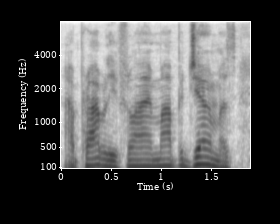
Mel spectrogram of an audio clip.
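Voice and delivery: normal talking voice

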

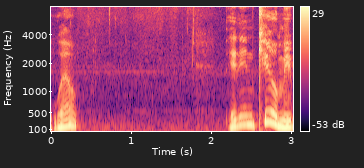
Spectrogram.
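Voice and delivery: ordinary talk, nothing marked

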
